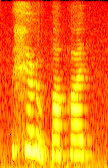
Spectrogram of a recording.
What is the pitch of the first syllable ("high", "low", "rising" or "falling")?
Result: high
